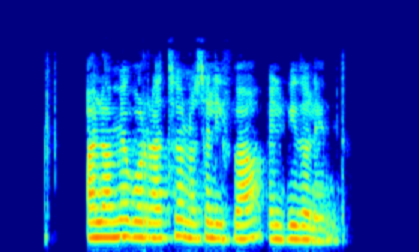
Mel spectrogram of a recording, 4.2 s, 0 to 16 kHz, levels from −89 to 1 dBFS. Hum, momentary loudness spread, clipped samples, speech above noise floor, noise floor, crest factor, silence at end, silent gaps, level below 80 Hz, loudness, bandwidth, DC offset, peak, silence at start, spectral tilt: none; 8 LU; under 0.1%; over 67 dB; under -90 dBFS; 18 dB; 0.8 s; none; -74 dBFS; -24 LUFS; 7.6 kHz; under 0.1%; -6 dBFS; 0.45 s; -6 dB/octave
